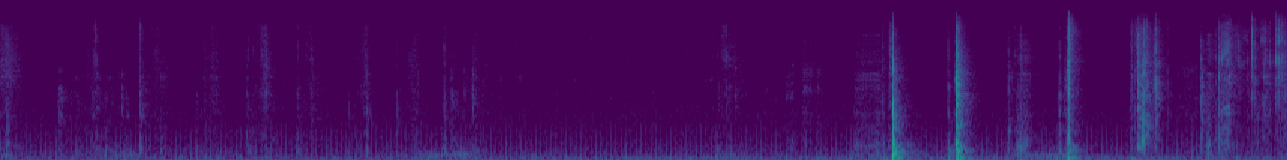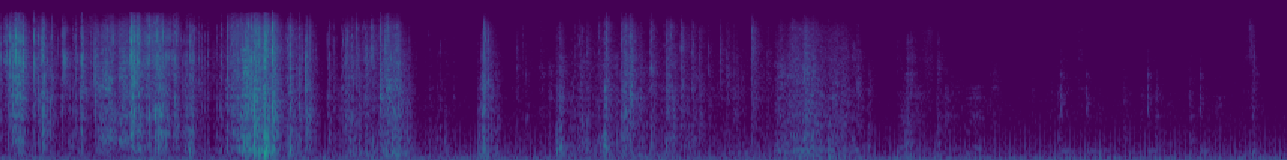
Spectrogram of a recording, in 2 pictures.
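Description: Foil wrapper of a baseball card pack torn open and crinkled, the tearing loudest from about eight to eleven seconds in. A couple of sharp taps come before it, and light clicks after it as the cards are handled.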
